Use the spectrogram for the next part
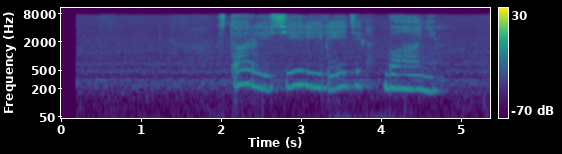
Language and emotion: Russian, sad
